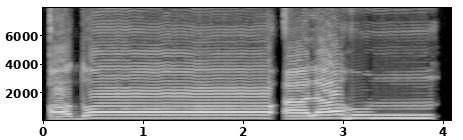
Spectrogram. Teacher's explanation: یہاں اضاء لہم میں دعا کو پر پڑھیں گے، حمزہ کے اوپر مد آیا ہے تو وہ 3 الف کی مقداری سے اوپر کھینچیں گے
